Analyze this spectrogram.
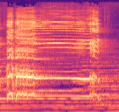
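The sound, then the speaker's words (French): A rooster crows once, a loud, drawn-out cock-a-doodle-doo that rises at the start, holds, and ends with a brief final burst. “Soudain, Pierre entend un coq chanter.”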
